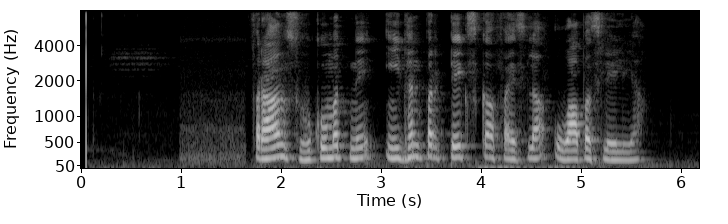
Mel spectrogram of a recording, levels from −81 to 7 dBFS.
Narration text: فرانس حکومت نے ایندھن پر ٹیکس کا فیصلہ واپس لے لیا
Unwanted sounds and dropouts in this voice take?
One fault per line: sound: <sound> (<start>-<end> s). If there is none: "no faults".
no faults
